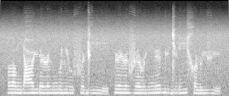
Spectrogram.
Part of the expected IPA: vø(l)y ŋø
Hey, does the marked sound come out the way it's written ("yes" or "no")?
no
